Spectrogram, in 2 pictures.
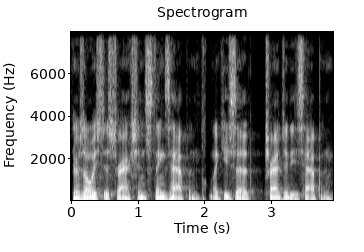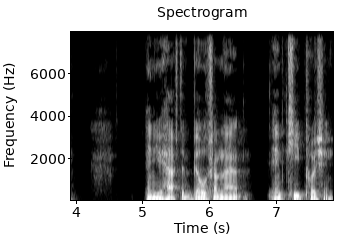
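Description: A man's very deep, low voice at a moderate pace, with long, frequent pauses and fairly even intonation, on a very clean recording with a silent background. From New England, Gardiner, Maine. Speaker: security director. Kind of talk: interview.

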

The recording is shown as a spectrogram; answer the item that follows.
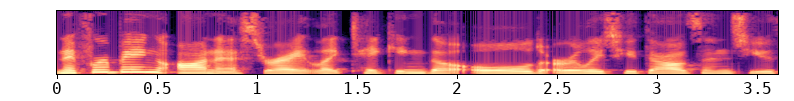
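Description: A woman with a plain, everyday voice at a moderate pace, ordinary pitch variation, and a quiet background. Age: 30s. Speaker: pastor. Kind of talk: talk on church ministry.

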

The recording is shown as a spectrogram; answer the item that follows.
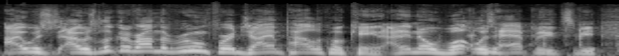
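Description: A man talks very fast in a raised, projected voice that sits high in pitch. Noticeable background noise runs underneath. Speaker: podcast co-host. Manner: fast, joking storyteller.

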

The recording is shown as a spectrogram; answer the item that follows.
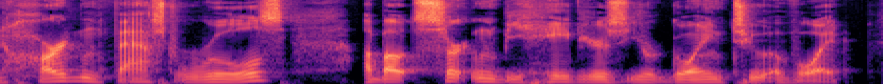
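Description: A man with an American accent speaks at a fairly low pitch with ordinary pitch variation. The recording is very clean, with a silent background. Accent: Canadian with some US Southern drift. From Canada. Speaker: author. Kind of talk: interview.

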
